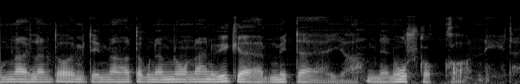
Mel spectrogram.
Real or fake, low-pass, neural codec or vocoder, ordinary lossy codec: real; 9.9 kHz; none; none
